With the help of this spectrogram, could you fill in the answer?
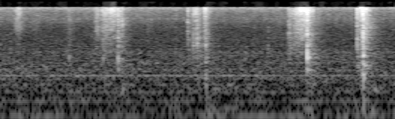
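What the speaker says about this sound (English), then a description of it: "So I will just shuffle the cards." Tarot cards being shuffled by hand, a series of soft riffling swishes and papery slaps coming in irregular bursts, close and fairly quiet, with no speech.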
